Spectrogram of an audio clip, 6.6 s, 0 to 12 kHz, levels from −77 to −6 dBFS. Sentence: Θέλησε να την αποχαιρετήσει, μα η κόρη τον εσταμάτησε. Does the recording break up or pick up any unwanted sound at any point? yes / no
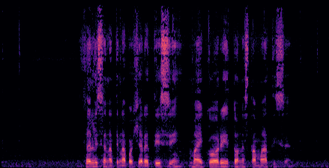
no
